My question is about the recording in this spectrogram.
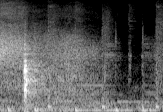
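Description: Aluminium track-saw guide rail sliding across a plywood sheet: a scraping hiss that fades out over about a second.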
